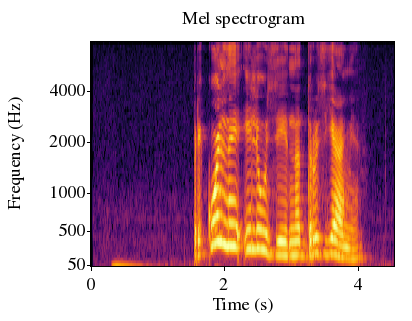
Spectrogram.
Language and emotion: Russian, positive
